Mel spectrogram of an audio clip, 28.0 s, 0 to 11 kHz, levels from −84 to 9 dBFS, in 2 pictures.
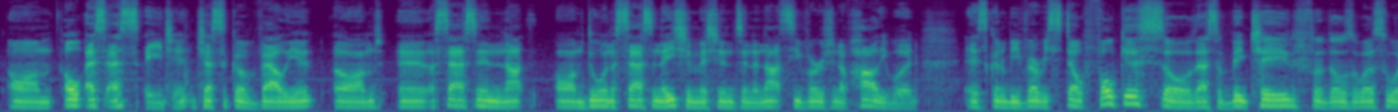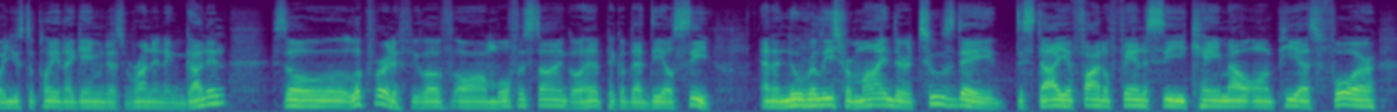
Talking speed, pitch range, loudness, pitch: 160 wpm, 110-125 Hz, -18 LUFS, 115 Hz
